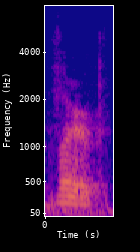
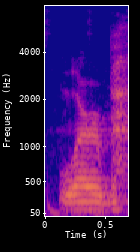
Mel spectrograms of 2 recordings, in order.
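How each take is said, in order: First: The word begins with a V sound. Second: The word begins with a W-like sound. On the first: The speaker calls it right. "instead of verb" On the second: The speaker calls it wrong. "I used to say this verb"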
